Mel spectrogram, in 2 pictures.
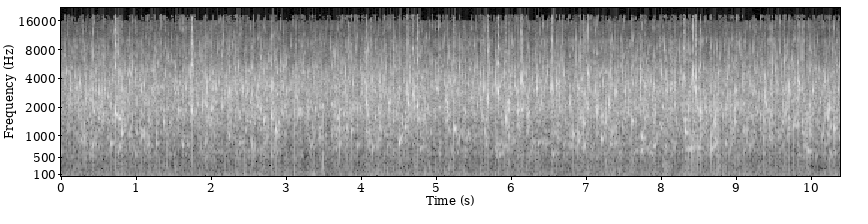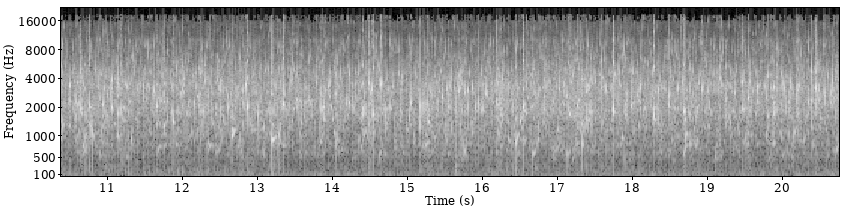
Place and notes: Early Braes Park, Glasgow, Glasgow City, UK - Hydrophone recording of Tollcross Burn
Underwater hydrophone recording of Tollcross Burn under small bridge at Early Braes Park, Glasgow.
26 June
